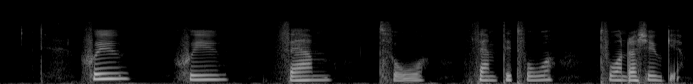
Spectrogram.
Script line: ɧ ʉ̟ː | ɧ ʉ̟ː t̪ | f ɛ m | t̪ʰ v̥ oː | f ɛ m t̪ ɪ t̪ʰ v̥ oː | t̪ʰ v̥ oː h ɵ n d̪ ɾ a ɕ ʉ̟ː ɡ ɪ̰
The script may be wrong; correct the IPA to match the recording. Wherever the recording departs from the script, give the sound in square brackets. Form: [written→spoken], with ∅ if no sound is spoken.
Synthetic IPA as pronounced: ɧ ʉ̟ː | ɧ ʉ̟ː [t̪→∅] | f ɛ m | t̪ʰ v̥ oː | f ɛ m t̪ ɪ t̪ʰ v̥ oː | t̪ʰ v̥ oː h ɵ n d̪ ɾ a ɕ ʉ̟ː ɡ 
